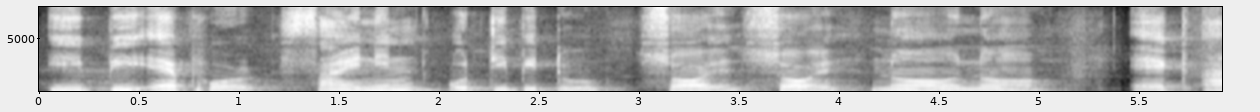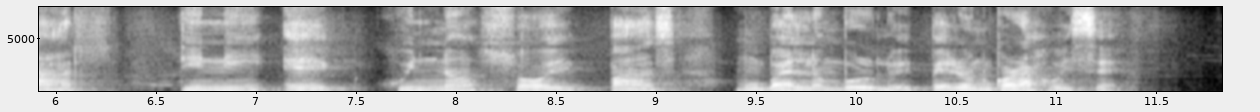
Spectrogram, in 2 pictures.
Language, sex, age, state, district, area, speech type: Assamese, male, 18-30, Assam, Dhemaji, rural, read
